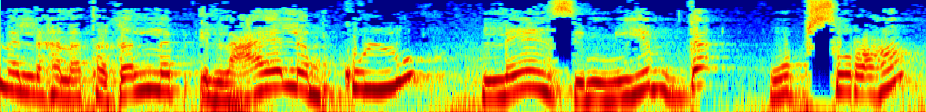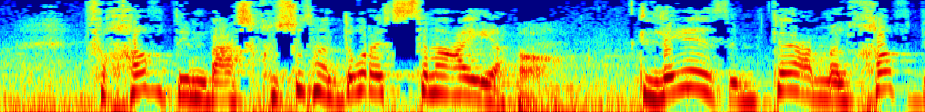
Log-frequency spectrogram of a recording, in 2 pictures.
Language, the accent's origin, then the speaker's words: Arabic; Egypt; عندنا في مصر الحمد لله رب العالمين عندنا مساحات كبيرة جدا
